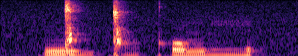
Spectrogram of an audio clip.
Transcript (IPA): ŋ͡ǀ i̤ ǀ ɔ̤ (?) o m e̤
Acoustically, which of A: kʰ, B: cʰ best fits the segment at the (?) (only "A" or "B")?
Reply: A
